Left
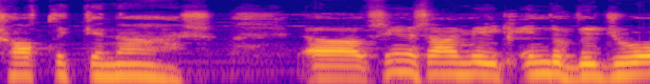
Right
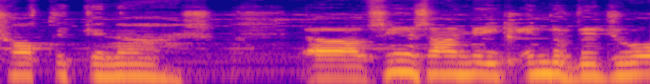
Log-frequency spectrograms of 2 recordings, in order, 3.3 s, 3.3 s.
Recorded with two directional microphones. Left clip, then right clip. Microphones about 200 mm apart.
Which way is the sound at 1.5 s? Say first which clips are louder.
Left 5 dB; 50° left (ahead or behind).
